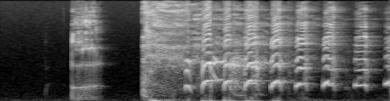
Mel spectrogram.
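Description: A loud burp: a short belch, a brief pause, then a long drawn-out one that breaks into a series of rhythmic, croaking pulses, with no talking.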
